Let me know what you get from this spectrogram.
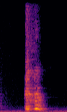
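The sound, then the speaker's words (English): A single short throat-clear with a rough cough-like burst, caused by a tickle in the throat, lasting about half a second, followed by quiet room tone. No one speaks. “Hopefully that wasn't loud enough on the Cough microphone. break. Hopefully that was okay. I had like this weird tickle in my throat.”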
